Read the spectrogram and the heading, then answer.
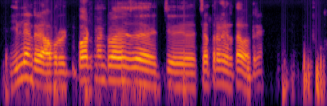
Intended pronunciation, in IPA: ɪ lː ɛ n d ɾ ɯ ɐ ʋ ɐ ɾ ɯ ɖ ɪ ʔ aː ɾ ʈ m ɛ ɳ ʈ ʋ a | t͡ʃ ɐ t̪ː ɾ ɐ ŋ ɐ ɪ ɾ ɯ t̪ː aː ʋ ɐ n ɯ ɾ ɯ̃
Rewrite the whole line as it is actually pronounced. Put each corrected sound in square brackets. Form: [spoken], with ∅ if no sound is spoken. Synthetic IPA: ɪ lː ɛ n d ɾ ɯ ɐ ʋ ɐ ɾ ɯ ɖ ɪ [p] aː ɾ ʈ m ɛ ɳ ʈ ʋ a | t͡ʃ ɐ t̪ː ɾ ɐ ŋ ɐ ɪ ɾ ɯ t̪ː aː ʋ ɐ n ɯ ɾ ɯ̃

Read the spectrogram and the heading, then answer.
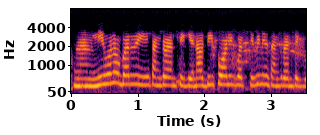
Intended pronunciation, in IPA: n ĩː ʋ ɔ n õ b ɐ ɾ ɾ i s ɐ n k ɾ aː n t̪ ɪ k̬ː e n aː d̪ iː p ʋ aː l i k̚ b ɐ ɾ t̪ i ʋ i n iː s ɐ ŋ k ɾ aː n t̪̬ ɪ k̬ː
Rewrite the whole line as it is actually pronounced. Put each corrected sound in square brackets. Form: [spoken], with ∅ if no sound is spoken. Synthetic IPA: n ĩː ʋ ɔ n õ b ɐ ɾ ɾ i s ɐ [ŋ] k ɾ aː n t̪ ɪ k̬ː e n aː d̪ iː p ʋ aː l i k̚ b ɐ ɾ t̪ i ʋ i n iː s ɐ ŋ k ɾ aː n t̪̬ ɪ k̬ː

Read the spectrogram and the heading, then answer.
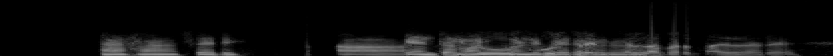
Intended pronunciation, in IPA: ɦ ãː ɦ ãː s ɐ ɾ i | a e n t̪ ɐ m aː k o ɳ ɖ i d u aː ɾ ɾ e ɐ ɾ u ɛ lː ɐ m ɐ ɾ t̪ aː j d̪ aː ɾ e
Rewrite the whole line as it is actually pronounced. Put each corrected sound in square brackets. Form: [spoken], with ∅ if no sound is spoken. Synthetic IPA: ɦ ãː ɦ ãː s ɐ ɾ i | a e n t̪ ɐ m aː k o ɳ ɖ i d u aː ɾ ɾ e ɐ ɾ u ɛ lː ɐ [b] ɐ ɾ t̪ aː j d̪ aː ɾ e

